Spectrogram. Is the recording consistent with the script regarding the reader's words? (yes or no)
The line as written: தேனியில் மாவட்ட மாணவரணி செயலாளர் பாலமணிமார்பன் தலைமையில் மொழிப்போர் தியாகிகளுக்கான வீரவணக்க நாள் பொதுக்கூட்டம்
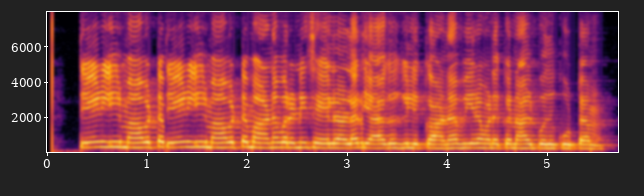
no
